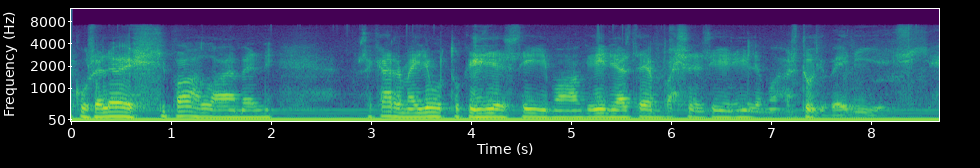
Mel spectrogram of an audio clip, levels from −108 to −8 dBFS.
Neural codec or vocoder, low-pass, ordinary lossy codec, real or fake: none; 7.2 kHz; none; real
